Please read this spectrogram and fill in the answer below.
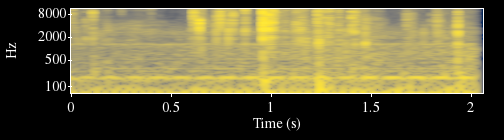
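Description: Foil trading-card booster pack wrapper crinkling in the hands, a run of irregular crackles starting about half a second in.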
